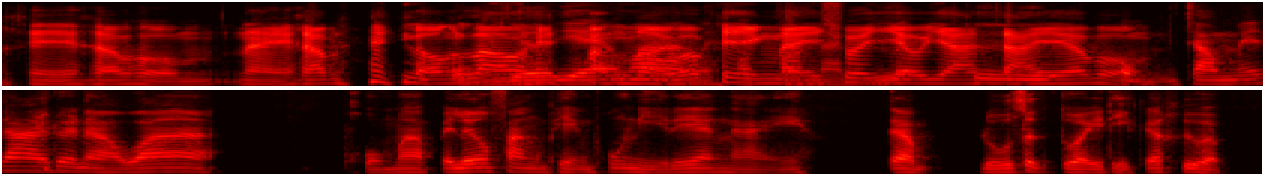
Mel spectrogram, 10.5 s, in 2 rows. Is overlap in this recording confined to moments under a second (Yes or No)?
No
